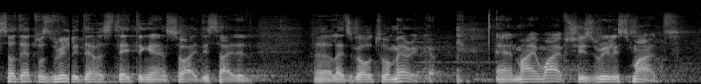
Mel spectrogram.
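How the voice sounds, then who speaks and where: At a moderate pace and medium pitch, a man speaks in a Serbian accent over noticeable background noise. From Serbia, Belgrade. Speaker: actor. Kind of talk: panel interview. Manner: halting.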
